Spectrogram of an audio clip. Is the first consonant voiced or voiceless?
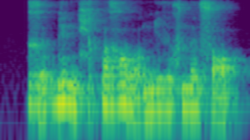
voiced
